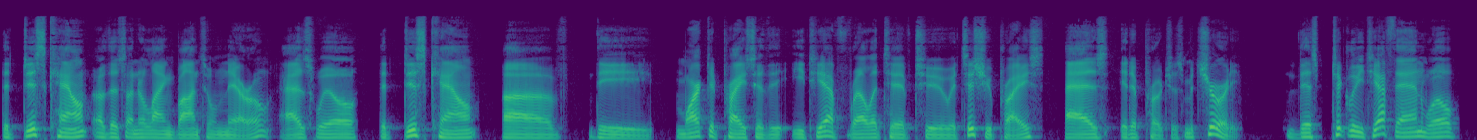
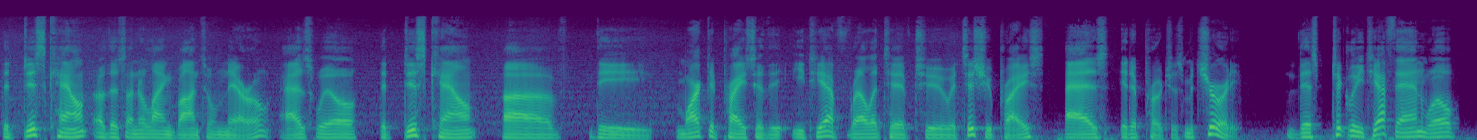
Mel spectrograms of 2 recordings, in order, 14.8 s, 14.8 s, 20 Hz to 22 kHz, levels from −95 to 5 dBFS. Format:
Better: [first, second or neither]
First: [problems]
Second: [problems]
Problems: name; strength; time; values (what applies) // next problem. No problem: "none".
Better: first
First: none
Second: rain or running water; faint; throughout; 25 dB below the speech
